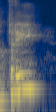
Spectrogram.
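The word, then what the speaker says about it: three: 3 wręcz mówi że mamy to wymawiać jako tree tak jakbyśmy mówili drzewo i czasami jak tylko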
